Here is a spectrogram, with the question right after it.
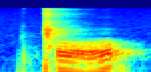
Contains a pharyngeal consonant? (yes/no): no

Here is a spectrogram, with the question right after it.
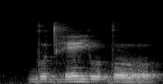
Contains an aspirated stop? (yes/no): no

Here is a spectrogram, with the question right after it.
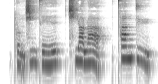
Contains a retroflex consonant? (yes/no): yes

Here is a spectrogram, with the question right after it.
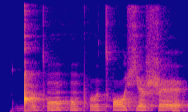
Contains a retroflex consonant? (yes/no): yes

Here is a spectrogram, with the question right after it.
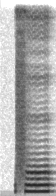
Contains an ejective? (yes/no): no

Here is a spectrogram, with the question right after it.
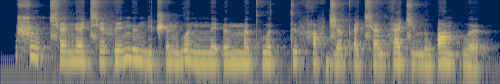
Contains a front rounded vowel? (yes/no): yes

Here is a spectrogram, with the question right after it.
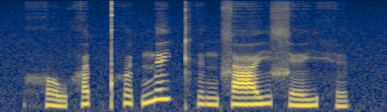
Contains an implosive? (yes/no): no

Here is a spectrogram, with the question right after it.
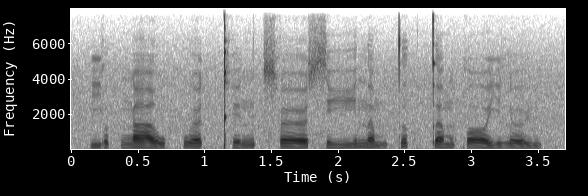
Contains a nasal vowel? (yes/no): no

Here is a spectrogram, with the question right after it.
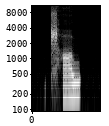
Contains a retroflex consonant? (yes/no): yes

